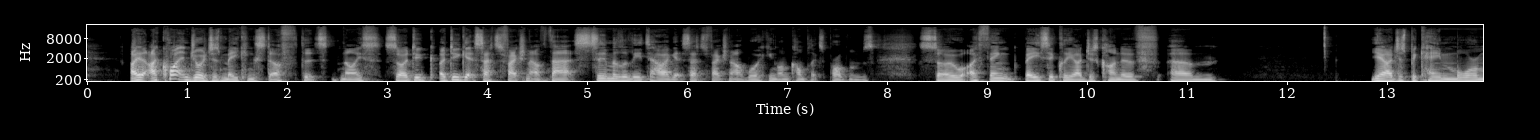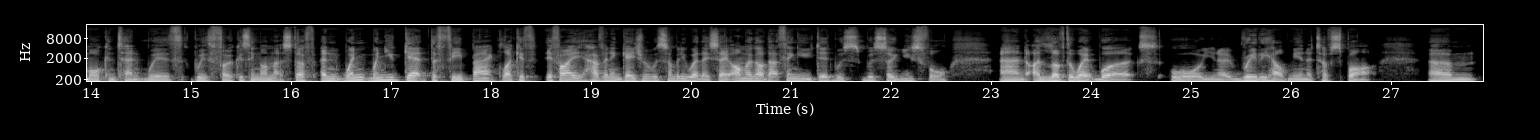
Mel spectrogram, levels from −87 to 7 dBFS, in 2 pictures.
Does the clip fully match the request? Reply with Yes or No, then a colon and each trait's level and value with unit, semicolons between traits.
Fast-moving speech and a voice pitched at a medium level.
No: fast, 220 wpm; low, 125 Hz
